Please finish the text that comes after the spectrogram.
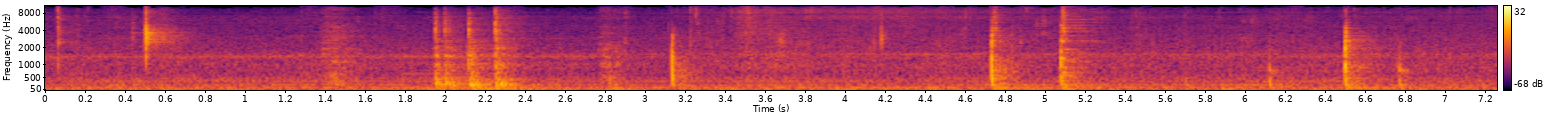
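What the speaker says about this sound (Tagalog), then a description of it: "yung bacon kanina nakita nyo, pinaprito ko na siya" Bacon frying in a pan while creamy carbonara is prepared, a soft sizzle under scattered sharp clicks and scrapes of a utensil against the pan, with no talking.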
